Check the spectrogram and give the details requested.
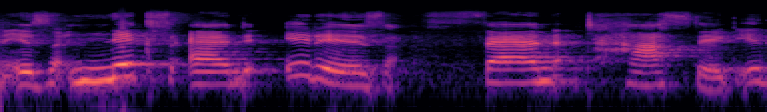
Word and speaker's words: NYX: the brand NYX NYX you can call it NYX if you want to the pronunciation is NYX and it is fantastic it is a fantastic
